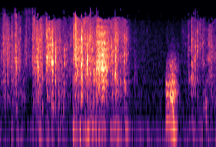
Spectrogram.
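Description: Paper envelope and plastic packaging rustling and crinkling as the package is opened and its contents handled, with a brief hum of a voice a little past three seconds in.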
